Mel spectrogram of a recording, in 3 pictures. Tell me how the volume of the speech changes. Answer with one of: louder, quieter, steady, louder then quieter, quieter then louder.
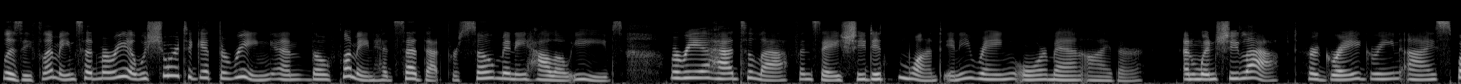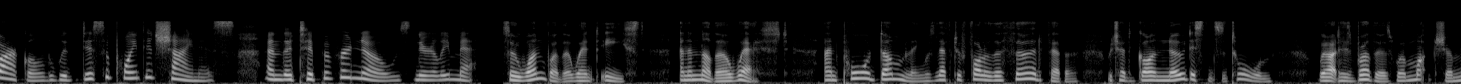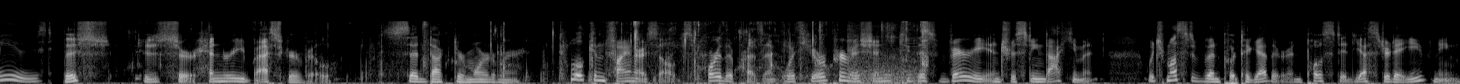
steady.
